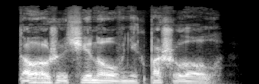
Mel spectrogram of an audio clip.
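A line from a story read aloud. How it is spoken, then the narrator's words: Grumbling. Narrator (Russian): ворчал он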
